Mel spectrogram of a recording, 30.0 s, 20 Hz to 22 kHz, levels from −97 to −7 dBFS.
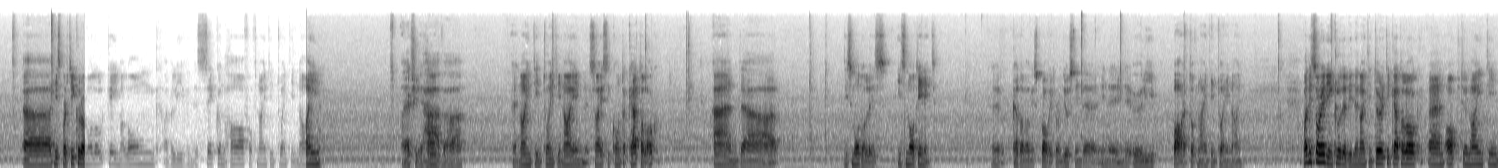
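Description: From 1.69 s to 6.13 s the sound falls by about 28 dB, its centre nearly gone. The likely cause is one channel inverted: shared content cancels in the mono sum, leaving a faint difference signal.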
